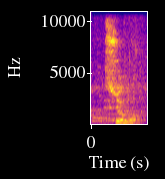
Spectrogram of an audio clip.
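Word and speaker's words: zumo: Yeah, but it's not Udo. It's, how do you say it? Zuma? Sumo. Sumo. Yeah. Sumo. Like sumo wrestling.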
